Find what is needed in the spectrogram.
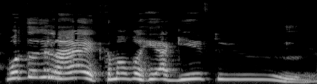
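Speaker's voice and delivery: high, drawn-out mock Jamaican greeting; hammed-up Jamaican islander, pitched high and slow; bad Jamaican accent. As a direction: put on a terrible Jamaican accent. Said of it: "That's the worst Jamaican accent ever".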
